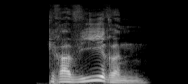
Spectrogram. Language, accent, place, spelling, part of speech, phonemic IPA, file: German, Germany, Berlin, gravieren, verb, /ɡʁaˈviːʁən/, De-gravieren.ogg
- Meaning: to engrave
